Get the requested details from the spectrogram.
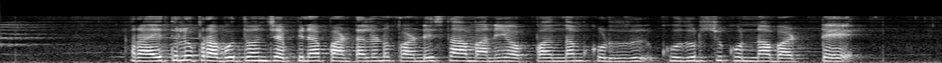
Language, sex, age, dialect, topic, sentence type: Telugu, female, 18-24, Telangana, agriculture, statement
